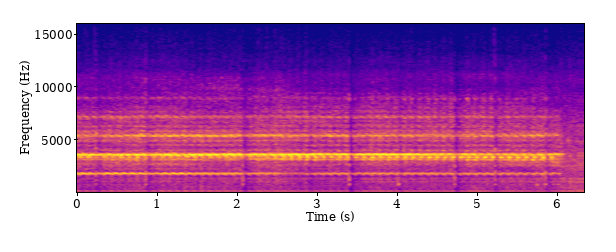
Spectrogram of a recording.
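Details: 1965 Mustang GT convertible after replacing belt and fitting Tuff Stuff 7068K 140 A alternator: constant unchanging high-pitched squeal over idle; belt drive suspected, cause unconfirmed.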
